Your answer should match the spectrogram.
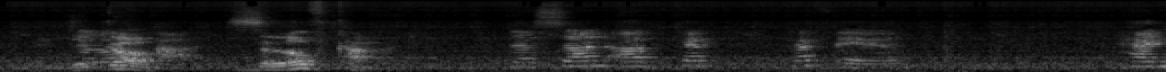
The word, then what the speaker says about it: Zelophehad: How do you pronounce his name? Let me do it in Zelophehad. You go. Zelophehad.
